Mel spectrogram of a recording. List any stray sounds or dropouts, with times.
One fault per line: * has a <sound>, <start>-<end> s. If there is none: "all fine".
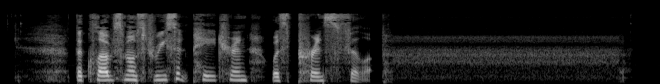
all fine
